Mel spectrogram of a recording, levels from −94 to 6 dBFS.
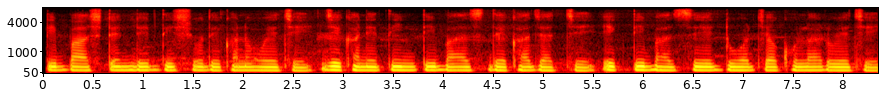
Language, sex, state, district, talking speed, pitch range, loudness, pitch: Bengali, female, West Bengal, Purulia, 135 wpm, 145-155 Hz, -24 LUFS, 150 Hz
